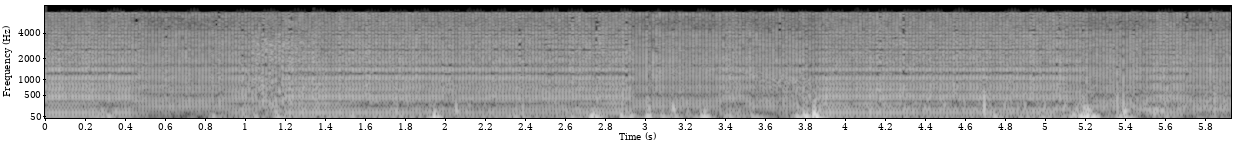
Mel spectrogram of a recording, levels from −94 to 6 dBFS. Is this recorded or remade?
recorded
